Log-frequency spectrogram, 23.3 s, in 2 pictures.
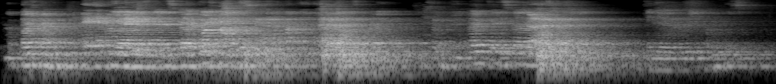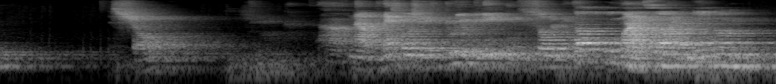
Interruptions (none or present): present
